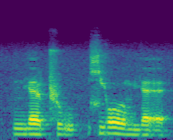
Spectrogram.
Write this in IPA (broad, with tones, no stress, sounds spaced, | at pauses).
n̪ j ɛ˨˦ ʈ͡ʂ ṵ˨˩ | ɕ j o˥˨ ʊ̯ m j ɛ̰˨˩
